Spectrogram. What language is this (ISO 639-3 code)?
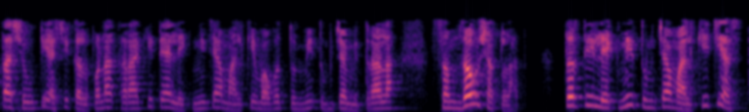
mar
